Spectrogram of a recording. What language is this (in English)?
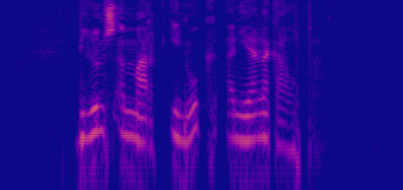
Catalan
